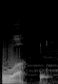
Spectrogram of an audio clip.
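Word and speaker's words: は: Donc note, hein, la particule ha se prononce wa.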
